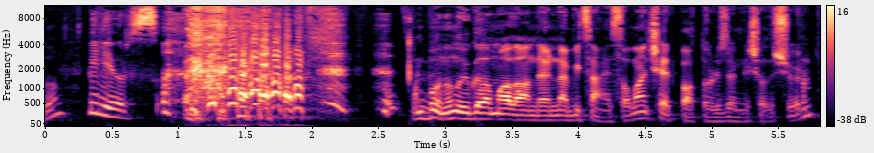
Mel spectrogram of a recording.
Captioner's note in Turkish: kahkaha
